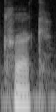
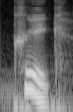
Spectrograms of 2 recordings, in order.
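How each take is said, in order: First: The vowel is a short i, Pittsburgh style. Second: The vowel is a long ee sound.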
